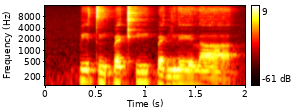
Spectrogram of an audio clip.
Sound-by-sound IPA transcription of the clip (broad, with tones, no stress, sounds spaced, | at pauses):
k͡p i˦ t ĩ˨ k͡p ɛ˦ kʰ iː˦ k͡p ɛ˨ ɡ ĩ˨ ɾ eː˨ l aː˨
